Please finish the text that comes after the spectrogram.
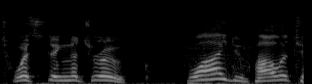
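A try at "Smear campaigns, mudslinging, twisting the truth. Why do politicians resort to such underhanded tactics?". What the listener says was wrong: It's very slow. It's lethargic. It's dramatic. It's theatrical. It's melodramatic. It's not authentic, and so that person's out.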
